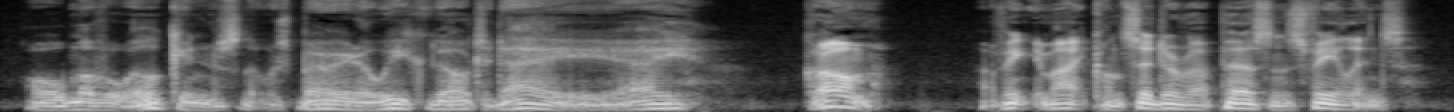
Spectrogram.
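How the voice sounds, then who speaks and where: Putting on a character voice, a man speaks at a moderate pace in a raspy, very deep, low pitch. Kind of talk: rustic country dialect. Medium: read story. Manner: chiding, tactful.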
